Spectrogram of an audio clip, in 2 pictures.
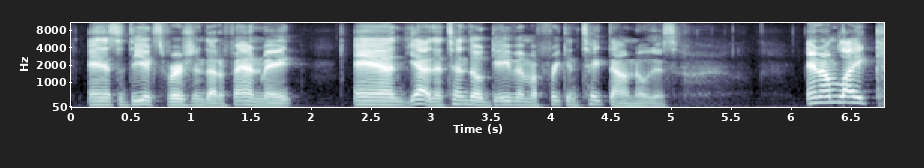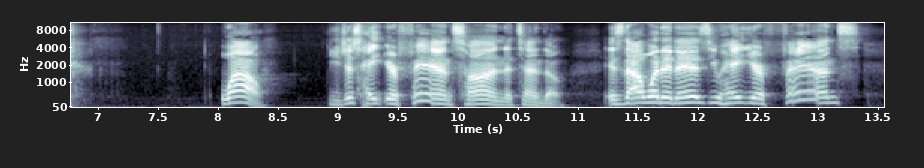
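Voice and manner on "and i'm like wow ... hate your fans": squeaky, high, cracking, angry squealing voice. Speaker ranting at Nintendo over a fan game takedown, angry squealing voice crack. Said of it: "Am I squealing?".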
